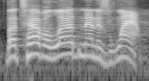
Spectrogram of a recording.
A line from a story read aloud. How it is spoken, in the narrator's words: he snapped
